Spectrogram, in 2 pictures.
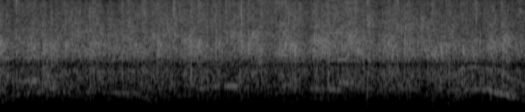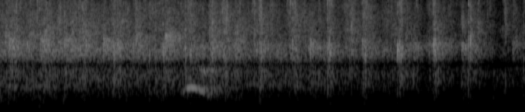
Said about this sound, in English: How many of you know he's good? Let's stand up and clap our hands and praise him because he's good. Woo!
